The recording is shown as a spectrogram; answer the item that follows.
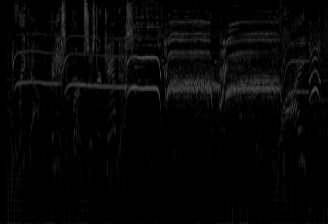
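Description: Animated cartoon girl's screams: several long, high-pitched shrieks held on one pitch, partly overlapping one another.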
